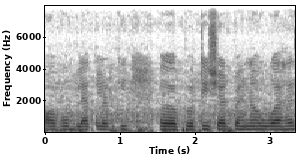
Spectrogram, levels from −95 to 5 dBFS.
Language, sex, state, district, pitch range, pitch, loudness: Hindi, female, Uttar Pradesh, Gorakhpur, 180-195 Hz, 190 Hz, -17 LUFS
